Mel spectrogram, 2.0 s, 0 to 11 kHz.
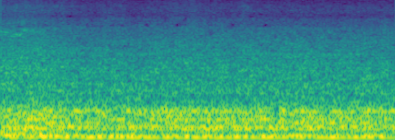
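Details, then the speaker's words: ILG B-30 blower on 250 V with its outlet completely blocked off: only a soft, quiet, steady low drone, barely any airflow, and current draw dropping to about 2.5 A. "obviously we can hear how quiet this is running now but now that that's blocked off barely any flow of air coming out of here"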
